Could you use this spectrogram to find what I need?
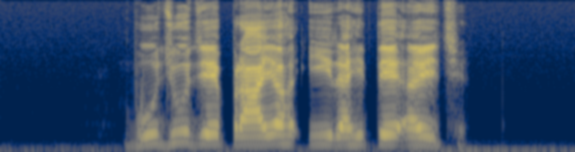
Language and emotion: Maithili, neutral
